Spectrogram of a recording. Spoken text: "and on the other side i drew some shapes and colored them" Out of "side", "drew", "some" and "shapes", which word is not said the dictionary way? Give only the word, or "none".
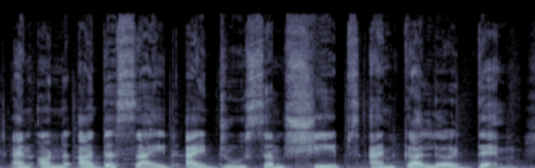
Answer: none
